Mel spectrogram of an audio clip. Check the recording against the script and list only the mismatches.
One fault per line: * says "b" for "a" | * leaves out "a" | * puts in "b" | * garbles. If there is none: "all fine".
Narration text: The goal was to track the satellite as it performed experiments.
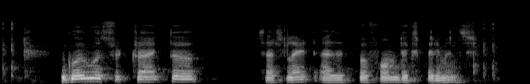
all fine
